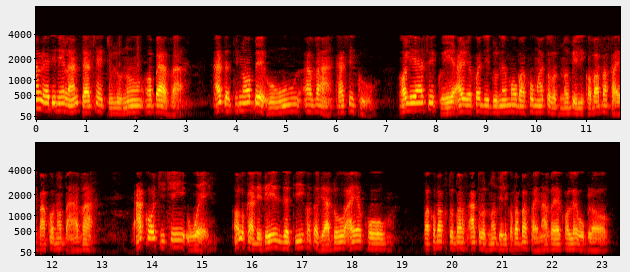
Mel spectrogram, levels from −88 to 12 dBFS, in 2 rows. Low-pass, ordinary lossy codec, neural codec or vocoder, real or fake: 7.2 kHz; AAC, 16 kbps; none; real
